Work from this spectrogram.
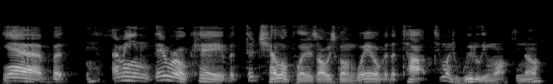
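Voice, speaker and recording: A man voicing a small, tough male music fan in a novel, with a gruff, offhand, slangy delivery. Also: medium pitch, animated, fairly quick, a bit bright, highs cut off, pitched above the performer's own voice.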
